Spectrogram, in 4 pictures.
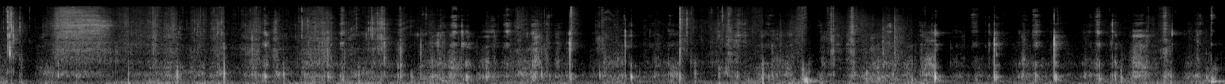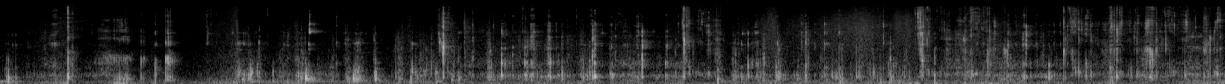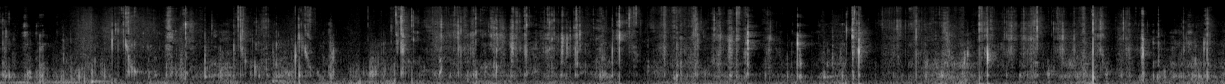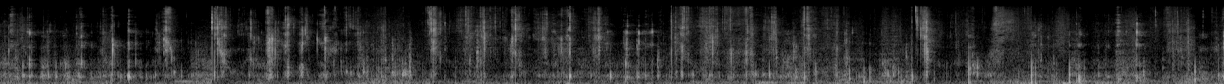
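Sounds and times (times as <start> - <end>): biting and chewing snack cakes: 0.0 - 48.9.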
